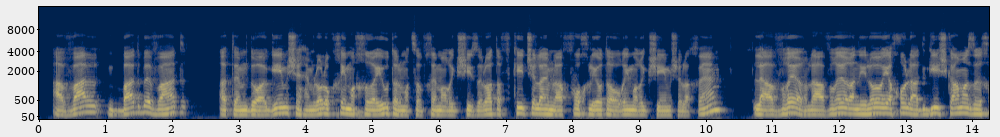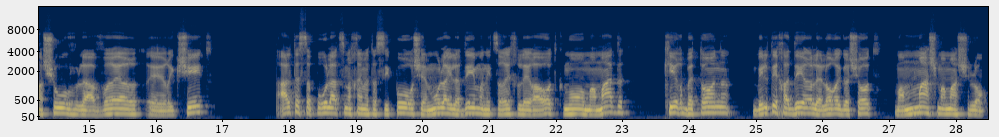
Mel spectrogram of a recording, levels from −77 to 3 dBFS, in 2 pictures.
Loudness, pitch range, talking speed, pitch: -19 LUFS, 110-135 Hz, 115 wpm, 120 Hz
